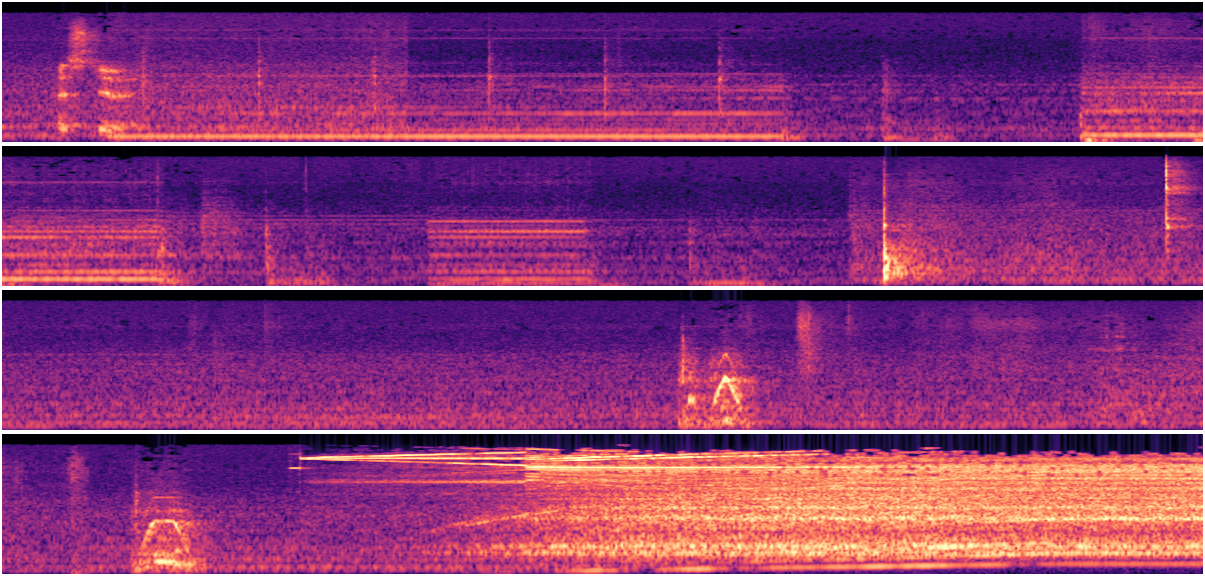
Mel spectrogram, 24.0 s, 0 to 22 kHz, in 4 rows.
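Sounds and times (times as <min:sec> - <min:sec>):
stepper motors whining: 0:00.4 - 0:04.0, 0:05.4 - 0:10.0, 0:18.7 - 0:24.0.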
